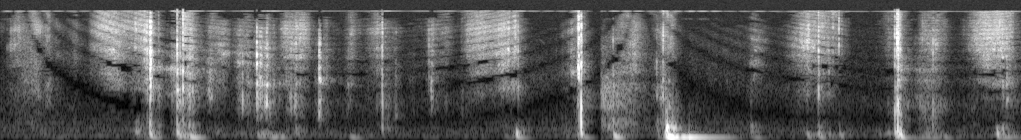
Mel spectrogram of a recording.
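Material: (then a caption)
Paper card. A small, solid deck of paper playing cards with pink patterned backs is held in both hands and riffled and shuffled with the fingertips close to the microphone. Quiet bursts of crisp, papery flicking and rustling come in short separate runs, with soft low thumps beneath them and one louder snap of the cards partway through.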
